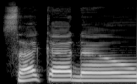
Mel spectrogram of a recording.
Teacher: নুন দিয়ে এই তাসদিদ ওয়ালা ওয়াওকে ধরবে। ঈদগামে বাগুন্নাহ গুন্না হবে। তানবীরের পরে ঈদগামে বাগুন্নার ৪ হরফের ১ হরফ ওয়াও আসছে তাসদিদ সহকারে।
